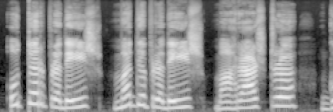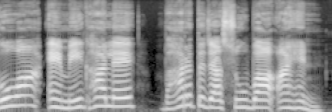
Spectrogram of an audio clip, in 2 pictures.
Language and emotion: Sindhi, neutral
